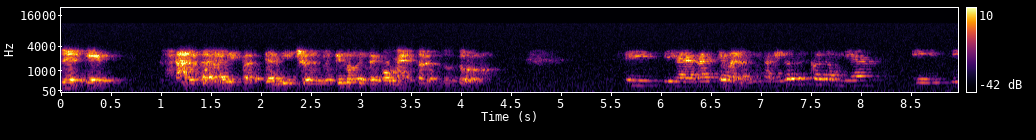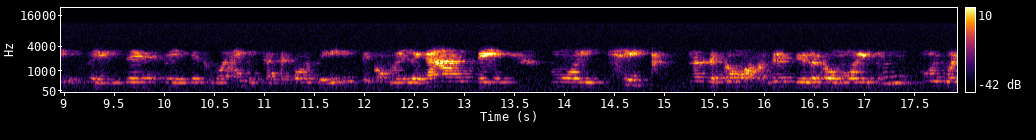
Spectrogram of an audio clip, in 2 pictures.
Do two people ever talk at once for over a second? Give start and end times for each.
none

